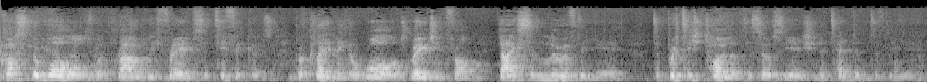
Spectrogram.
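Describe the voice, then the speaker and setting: A man with an English accent, against noticeable background noise. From England. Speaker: author. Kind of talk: reading aloud.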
